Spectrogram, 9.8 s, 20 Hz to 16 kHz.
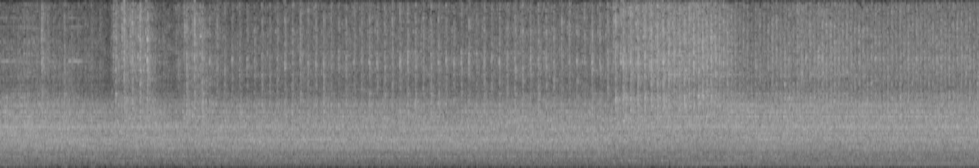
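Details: Husqvarna LGT2654 Briggs V-twin mower engine: a loud, rough, lopsided beat with smoke. The left cylinder is dead despite spark, from a dropped pushrod and badly adjusted valves; a pushrod or cylinder head had been suspected.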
